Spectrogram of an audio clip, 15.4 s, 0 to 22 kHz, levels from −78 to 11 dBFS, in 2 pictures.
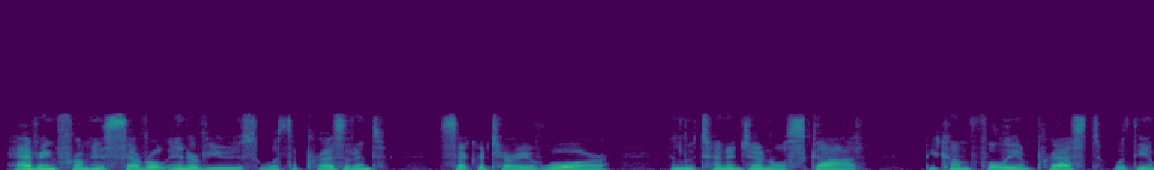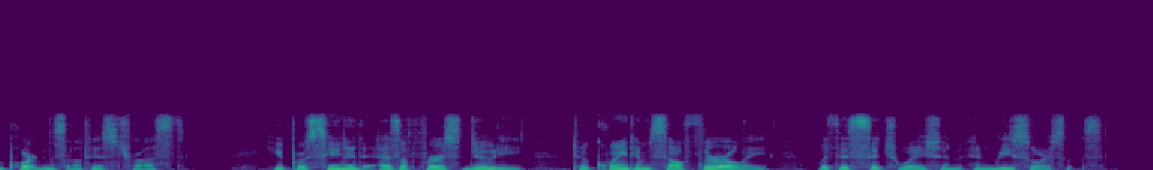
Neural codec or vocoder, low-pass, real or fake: autoencoder, 48 kHz, 128 numbers a frame, DAC-VAE, trained on Japanese speech; 7.2 kHz; fake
